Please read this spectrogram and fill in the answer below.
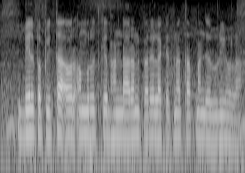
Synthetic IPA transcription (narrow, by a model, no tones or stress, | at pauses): belpəpit̪aʔɔːɾə̰mɾut̪kebʱəɳɖaɾənkəɾelaket̪nat̪apmand͡ʒəɾuɾiɦola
